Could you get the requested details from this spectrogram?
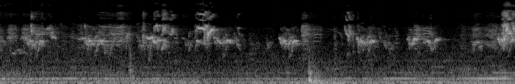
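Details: High chirping from finches kept in an aviary colony during breeding, looking for nest sites. Quick clustered tweets repeat through the clip above a constant low droning tone.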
